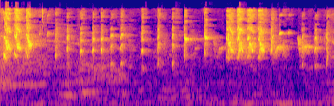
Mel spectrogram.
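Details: Long-tailed shrike in a toet toet lure song with fill phrases for provoking rival shrikes: a busy jumble of sharp, high chips and short twitters, with a brief clear whistle in the middle.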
